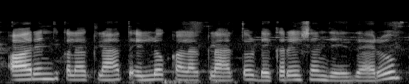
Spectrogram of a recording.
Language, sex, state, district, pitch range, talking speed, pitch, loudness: Telugu, female, Telangana, Hyderabad, 195-225 Hz, 130 wpm, 210 Hz, -21 LUFS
